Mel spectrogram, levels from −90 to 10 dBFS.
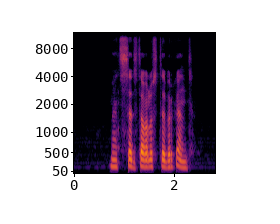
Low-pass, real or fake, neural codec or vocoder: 10.8 kHz; fake; autoencoder, 48 kHz, 128 numbers a frame, DAC-VAE, trained on Japanese speech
